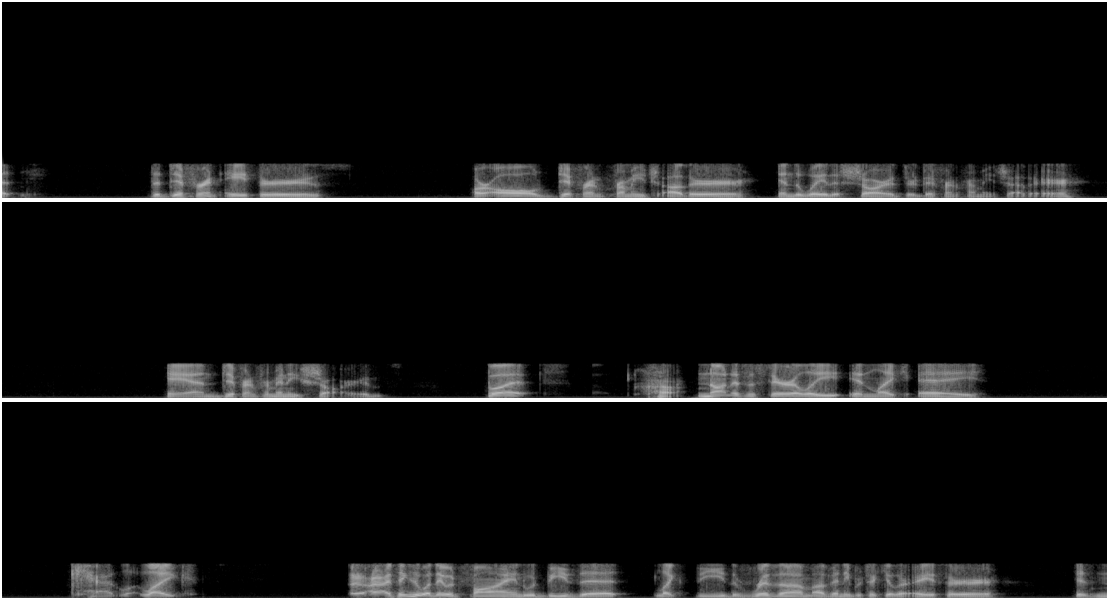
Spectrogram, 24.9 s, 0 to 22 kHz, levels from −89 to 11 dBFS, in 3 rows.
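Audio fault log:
No faults are present; the speech comes through a 32 kbit/s G.726 ADPCM path that behaves as expected for that codec, with light coding roughness and nothing above about 3.8 kHz.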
